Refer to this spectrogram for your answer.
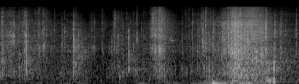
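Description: Newspaper crinkles and rustles as a bottle of grog, a sugarcane spirit from Santo Antão, Cape Verde, is unwrapped from original Cape Verdean newspaper, in irregular crackling bursts that swell into a louder, sustained crumple near the end.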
